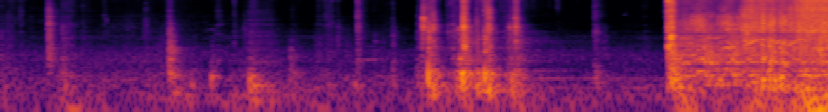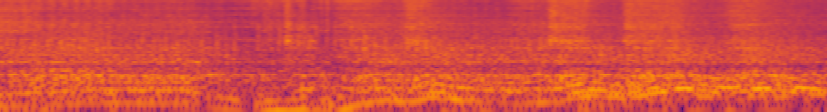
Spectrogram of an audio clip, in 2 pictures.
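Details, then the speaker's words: Ford six-cylinder, cold start on a freezing morning, battery borrowed from another truck: catches on the first try and settles into a steady, even idle; healthy normal cold start and idle. "man this is a good truck that's a that's a that runs that didn't do anything to that it runs better than the stuff I work on"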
